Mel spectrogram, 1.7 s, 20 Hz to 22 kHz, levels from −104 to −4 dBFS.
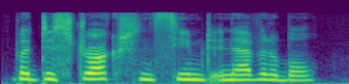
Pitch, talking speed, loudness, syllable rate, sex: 240 Hz, 135 wpm, -16 LUFS, 7.2 syllables/s, female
